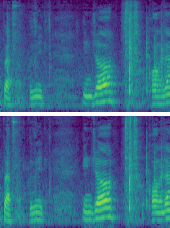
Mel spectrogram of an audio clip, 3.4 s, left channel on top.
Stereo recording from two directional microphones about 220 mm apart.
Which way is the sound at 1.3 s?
50° right (ahead or behind).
